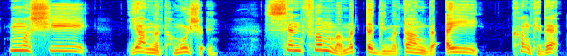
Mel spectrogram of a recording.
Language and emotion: Manipuri, disgusted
